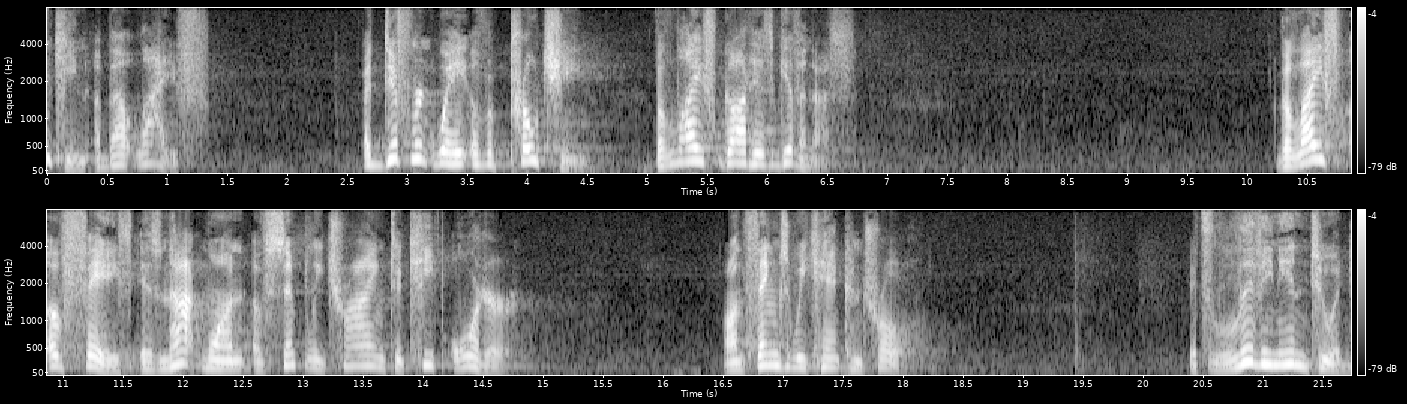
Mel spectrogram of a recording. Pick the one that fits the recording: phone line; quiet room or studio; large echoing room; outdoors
large echoing room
